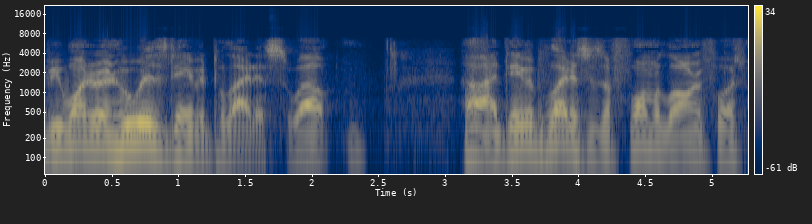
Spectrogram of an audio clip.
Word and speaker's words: Paulides: Politis.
